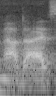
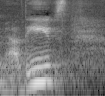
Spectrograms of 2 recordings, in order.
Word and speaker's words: Maldives: to go to the maldives that's how you pronounce it it's not the maldives it's the maldives and um number five it's kind of a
